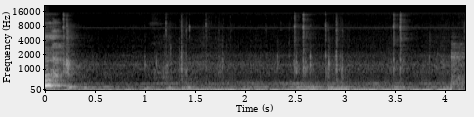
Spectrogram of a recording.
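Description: Typing on a computer keyboard: a scattered run of soft key clicks as a password is entered.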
